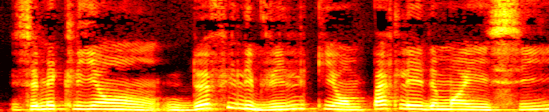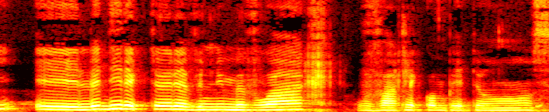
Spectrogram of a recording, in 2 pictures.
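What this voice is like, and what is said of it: Slight Dutch-speaking accent. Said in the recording (French): “vous avez un petit accent néerlandophone”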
